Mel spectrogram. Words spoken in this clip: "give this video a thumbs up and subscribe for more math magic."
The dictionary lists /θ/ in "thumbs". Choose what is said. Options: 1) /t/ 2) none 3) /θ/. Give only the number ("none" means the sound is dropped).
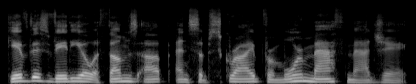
3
